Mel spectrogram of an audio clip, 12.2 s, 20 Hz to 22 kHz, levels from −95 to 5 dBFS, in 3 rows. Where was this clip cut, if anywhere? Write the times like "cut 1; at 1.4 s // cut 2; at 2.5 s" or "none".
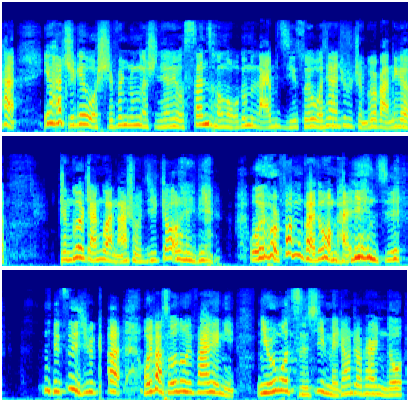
none

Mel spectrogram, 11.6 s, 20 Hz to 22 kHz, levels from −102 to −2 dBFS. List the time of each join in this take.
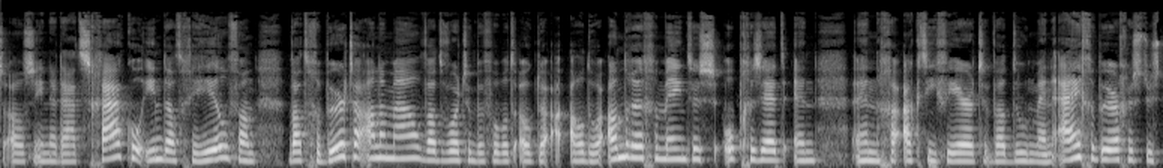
cut 1; at 7.2 s

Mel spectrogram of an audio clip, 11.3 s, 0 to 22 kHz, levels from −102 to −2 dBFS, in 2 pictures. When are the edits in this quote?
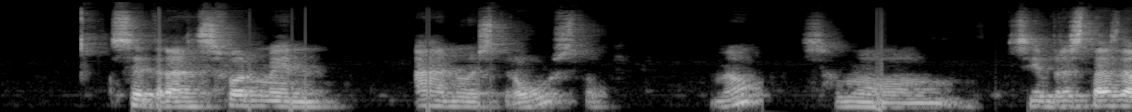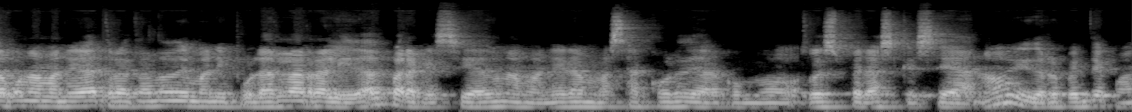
cut 1; at 3.8 s // cut 2; at 4.9 s // cut 3; at 9.6 s

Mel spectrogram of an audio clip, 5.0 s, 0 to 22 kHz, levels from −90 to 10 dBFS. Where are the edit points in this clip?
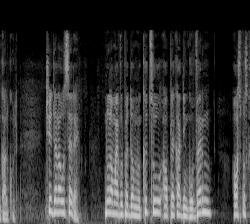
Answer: none

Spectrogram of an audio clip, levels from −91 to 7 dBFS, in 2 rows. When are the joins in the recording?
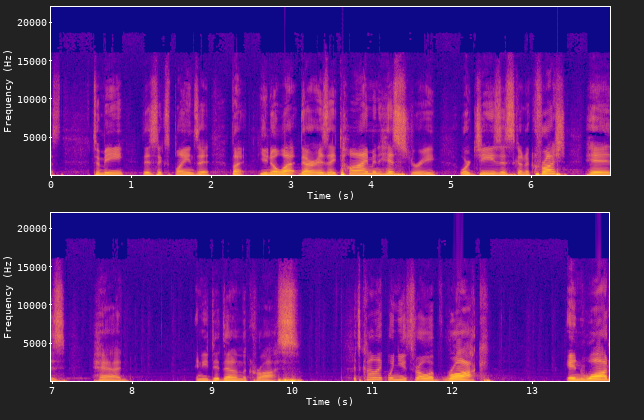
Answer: cut 1; at 10.8 s

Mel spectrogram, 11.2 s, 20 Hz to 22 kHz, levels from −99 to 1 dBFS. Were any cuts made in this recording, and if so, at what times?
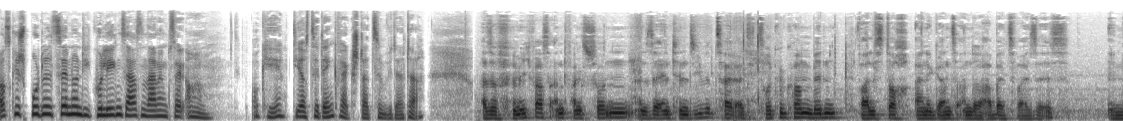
cut 1; at 4.7 s

